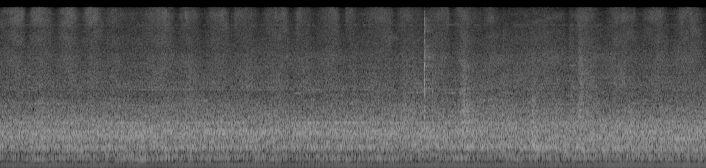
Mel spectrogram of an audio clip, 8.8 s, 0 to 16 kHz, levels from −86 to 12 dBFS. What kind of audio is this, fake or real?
real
